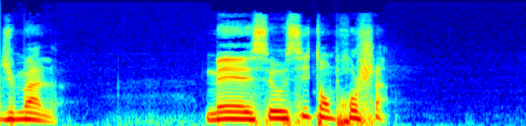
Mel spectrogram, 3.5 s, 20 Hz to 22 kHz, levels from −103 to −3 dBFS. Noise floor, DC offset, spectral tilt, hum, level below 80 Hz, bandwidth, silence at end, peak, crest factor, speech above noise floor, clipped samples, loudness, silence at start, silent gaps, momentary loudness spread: -70 dBFS; under 0.1%; -6 dB/octave; none; -40 dBFS; 14 kHz; 0.95 s; -2 dBFS; 16 dB; 55 dB; under 0.1%; -17 LUFS; 0 s; none; 14 LU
